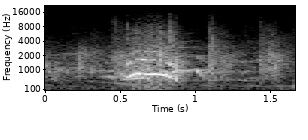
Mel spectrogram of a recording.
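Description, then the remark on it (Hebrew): A brief burst of crowd applause and cheering, a dense wash of clapping that swells to a peak in the middle with raised voices rising above it, then eases off. The crowd applauds a man's high-speed freefall drop, in which he broke the speed of sound without a motorized vehicle. “A high speed drop, and now you can see from the little dot, there's the applause.”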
